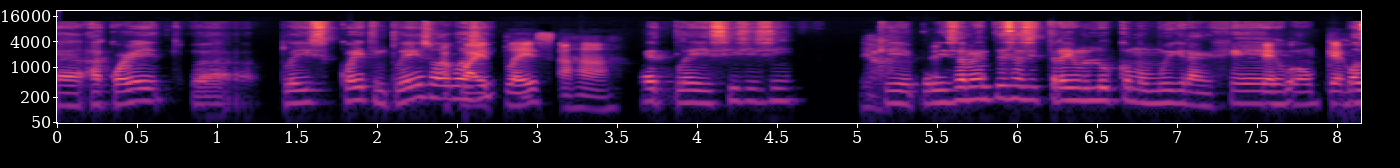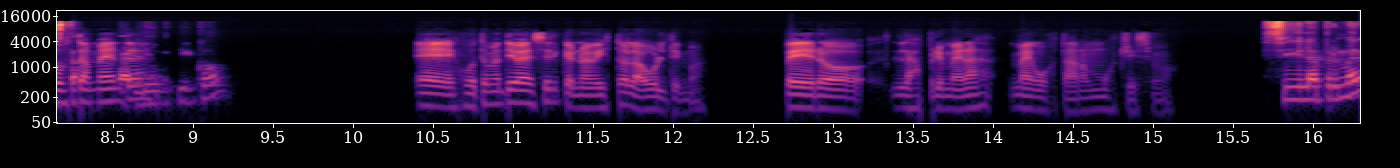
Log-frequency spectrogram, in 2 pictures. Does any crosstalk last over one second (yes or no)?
yes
